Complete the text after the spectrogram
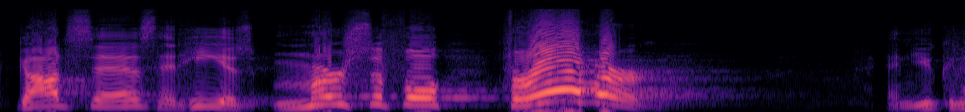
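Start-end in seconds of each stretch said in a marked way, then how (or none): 0.1-3.3 preaching shout. Real, not acted. Preacher to his congregation, a big loud proclamation. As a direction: voice thrown high and loud on merciful forever.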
